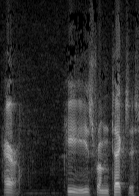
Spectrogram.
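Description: An actor playing a lazy, amused small-town marshal with a folksy drawl, in a 1950s radio comedy. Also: male voice, on the low side, steady tone, slow. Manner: drawling, folksy, chuckling at own jokes. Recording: muffled old 1950s radio recording.

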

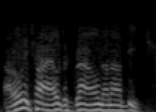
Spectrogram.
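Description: An actor playing an anxious, grieving middle-aged widower, halting and earnest, in 1940s radio drama style. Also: male voice, on the high side, lightly acted. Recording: noisy, dull 1940s radio recording.

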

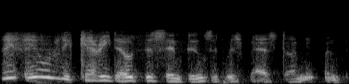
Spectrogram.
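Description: A man playing a frightened, guilt-ridden former state executioner in 1940s radio mystery style, halting and dramatic. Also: on the high side, wildly swooping pitch, gravelly, slight background noise, heavily acted. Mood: haunted, defensive. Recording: muffled old radio recording.

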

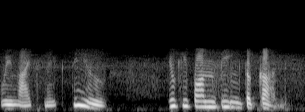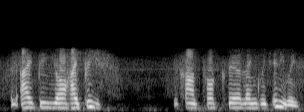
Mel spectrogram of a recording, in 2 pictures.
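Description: A man's voice: fairly high pitch, phone-quality sound. An actor playing a sly, jovial, scheming island witch doctor who teases in broken English in 1950s radio drama style. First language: a language of Papua. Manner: broken English, teasing, unhurried. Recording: thin, hissy old radio broadcast.

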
